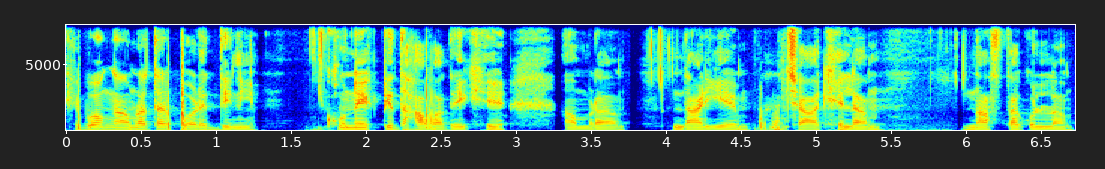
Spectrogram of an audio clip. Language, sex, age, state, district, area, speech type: Bengali, male, 18-30, West Bengal, South 24 Parganas, rural, spontaneous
